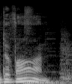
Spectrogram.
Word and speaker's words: Divon: John Divon.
